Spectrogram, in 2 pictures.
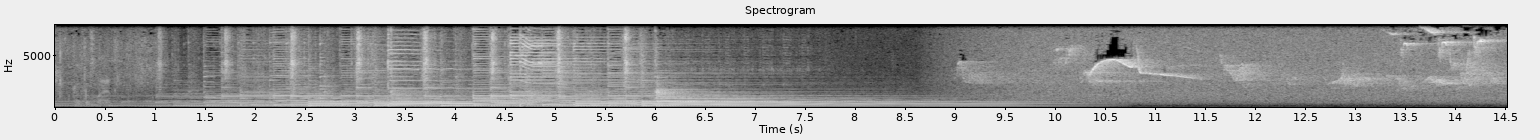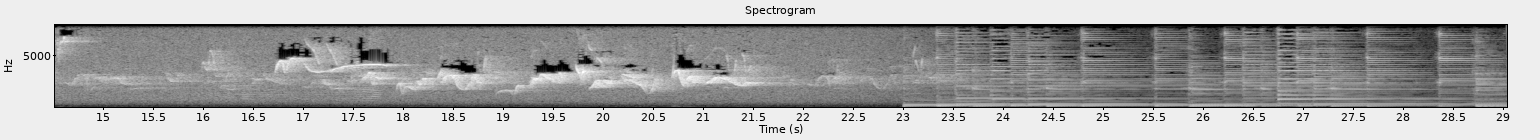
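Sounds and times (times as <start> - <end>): acoustic guitar music: 0.0 - 10.7, 23.0 - 29.0
songbirds singing: 8.4 - 24.3
faint steady hiss: 8.6 - 23.4.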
